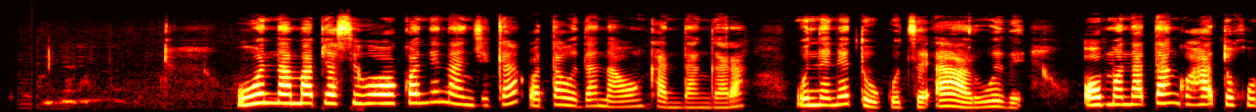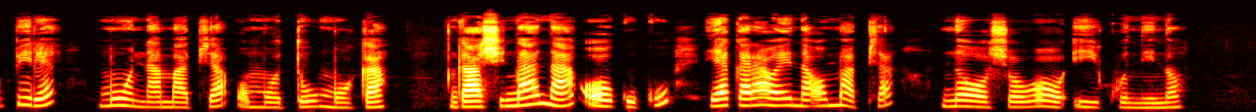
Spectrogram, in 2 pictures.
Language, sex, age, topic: Oshiwambo, female, 25-35, agriculture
